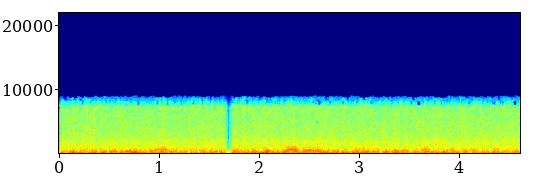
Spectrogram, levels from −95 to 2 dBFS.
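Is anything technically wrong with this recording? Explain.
No, nothing is technically wrong with this audio.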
